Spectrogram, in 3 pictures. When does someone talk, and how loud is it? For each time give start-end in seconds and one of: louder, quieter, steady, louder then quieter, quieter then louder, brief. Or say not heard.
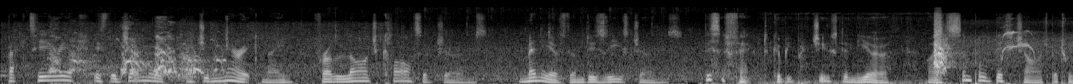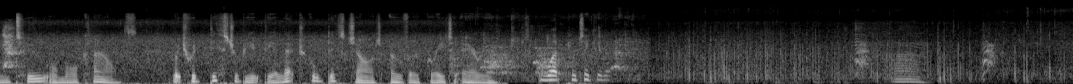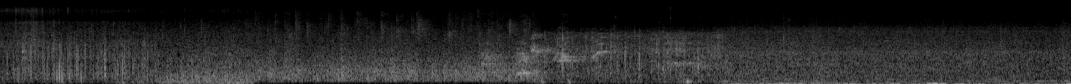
0.1-16.9 steady.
